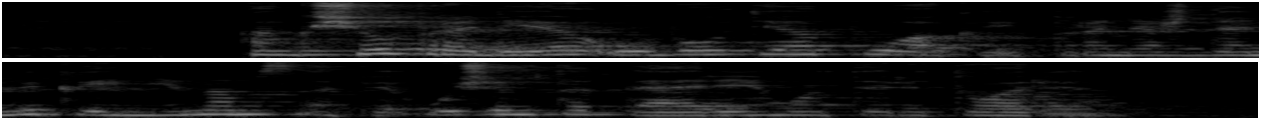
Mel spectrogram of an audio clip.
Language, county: Lithuanian, Vilnius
